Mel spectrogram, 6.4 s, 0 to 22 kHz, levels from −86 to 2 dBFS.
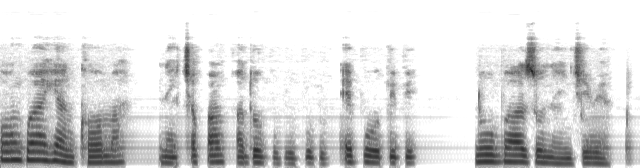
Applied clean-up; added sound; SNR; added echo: neural mask model RNNoise.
